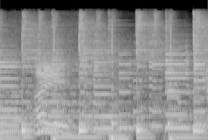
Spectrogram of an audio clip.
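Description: Cumbia band music in an instrumental passage, with no singing: a lead line with bending notes over a steady bass and percussion beat.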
